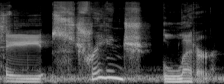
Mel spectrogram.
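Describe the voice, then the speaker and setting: A man working as game master, narrating an improvised tabletop game in a measured, deliberate way. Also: medium pitch, huge pitch swings, noisy background. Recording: prominent music bed behind the voice. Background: loud background music.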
